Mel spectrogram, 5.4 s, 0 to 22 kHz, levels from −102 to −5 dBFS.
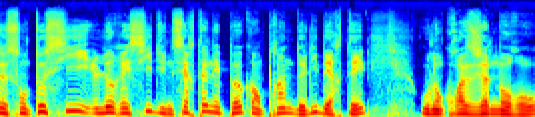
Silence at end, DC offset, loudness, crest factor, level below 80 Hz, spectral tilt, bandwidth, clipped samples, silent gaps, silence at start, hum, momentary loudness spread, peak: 0 s; under 0.1%; -19 LUFS; 16 dB; -44 dBFS; -7.5 dB/octave; 14 kHz; under 0.1%; none; 0 s; none; 6 LU; -2 dBFS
